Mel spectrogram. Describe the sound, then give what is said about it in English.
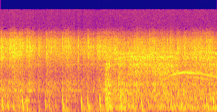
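Stagecoach horses gallop hard, their hooves pounding in a rapid, steady, loud rhythm over a busy rumbling background with indistinct voices. “You drive them horses.”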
